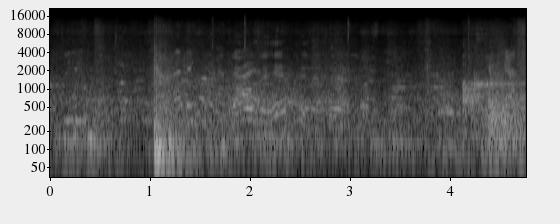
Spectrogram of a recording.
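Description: A bowling ball thuds onto a lane and rolls away.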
